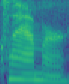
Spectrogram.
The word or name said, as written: clamor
